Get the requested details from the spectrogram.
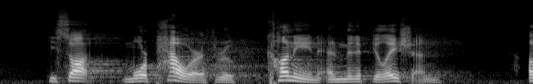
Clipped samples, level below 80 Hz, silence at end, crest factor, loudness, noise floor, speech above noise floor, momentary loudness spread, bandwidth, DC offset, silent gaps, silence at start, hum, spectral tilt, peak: under 0.1%; -54 dBFS; 0 s; 22 dB; -20 LUFS; -58 dBFS; 38 dB; 17 LU; 12 kHz; under 0.1%; none; 0.5 s; none; -6.5 dB/octave; 0 dBFS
